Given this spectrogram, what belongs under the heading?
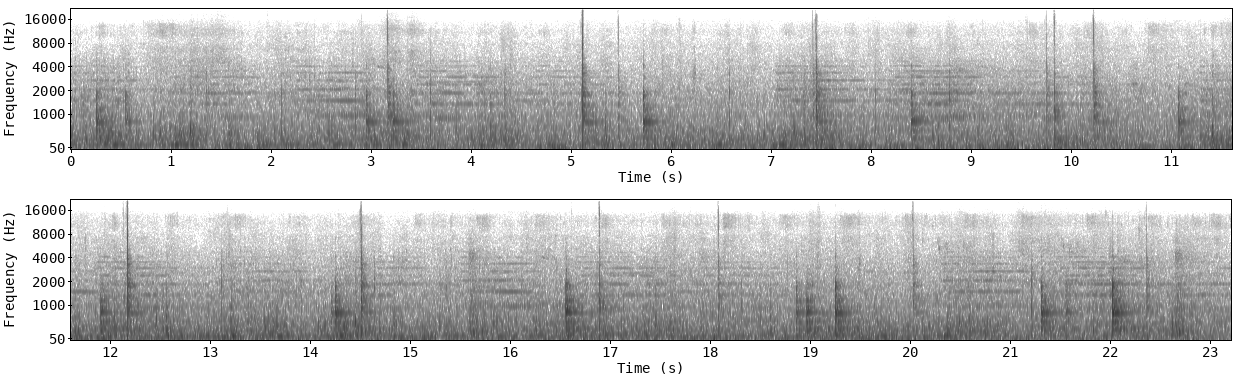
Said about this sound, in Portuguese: Nós, deste lado, dobramos a esquina para atravessar ordeiramente no semáforo e para ouvirmos o seu apitar crepitante.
